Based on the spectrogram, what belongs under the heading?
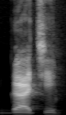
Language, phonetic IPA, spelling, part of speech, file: Russian, [ˈɡatʲɪ], гати, noun, Ru-гати.ogg
- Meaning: inflection of гать (gatʹ): 1. genitive/dative/prepositional singular 2. nominative/accusative plural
